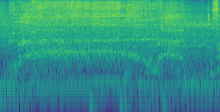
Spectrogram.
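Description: Death metal: distorted guitars and drums playing steady low chords, with a high line sliding up and down in pitch above them.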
